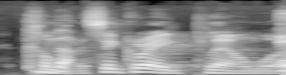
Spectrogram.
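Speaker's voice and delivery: ordinary talk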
